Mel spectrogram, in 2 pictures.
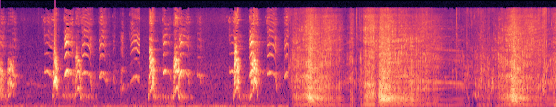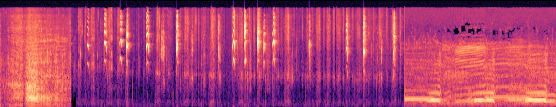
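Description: A run of animal sounds: golden retriever puppies whining and yipping in short calls, then a tiger giving three long, deep growls. After that comes a stretch of sharp high clicks, and near the end calves lowing.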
